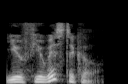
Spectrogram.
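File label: "euphuistical", British English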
